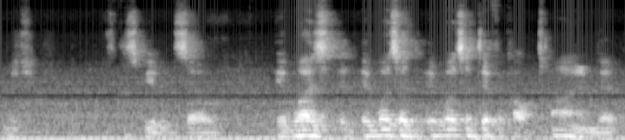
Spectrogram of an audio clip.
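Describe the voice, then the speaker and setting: A mature man with a very low voice reminisces as a church elder, earnest and halting. The recording is roomy and slightly dull, with clear noise behind him. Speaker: church elder recalling past events. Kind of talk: personal reminiscence. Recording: echoey room, distant muffled mic, noise.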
